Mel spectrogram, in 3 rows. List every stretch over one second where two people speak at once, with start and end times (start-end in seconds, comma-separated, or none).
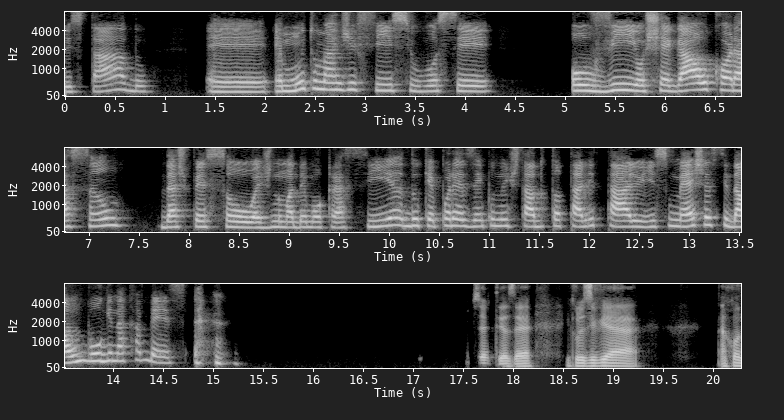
none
